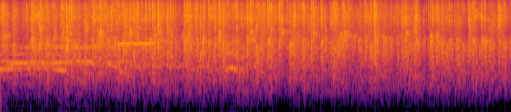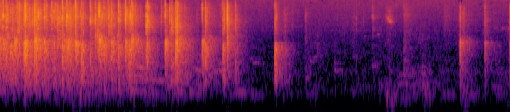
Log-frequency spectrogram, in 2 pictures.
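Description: Audience applauding, with a few cheers at first; the applause dies away after about seven seconds, leaving a few scattered claps.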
